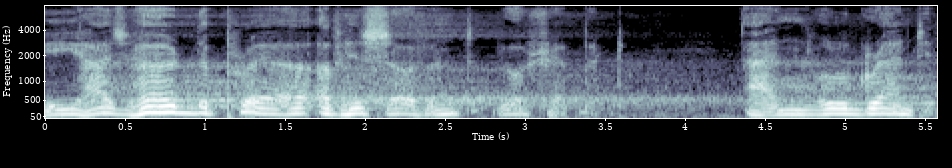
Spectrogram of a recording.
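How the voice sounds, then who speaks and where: At a fairly slow pace, a man uses a put-on character voice of medium pitch with ordinary pitch variation. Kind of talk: biblical sermon. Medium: read story. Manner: solemn, preacher-like, measured.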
